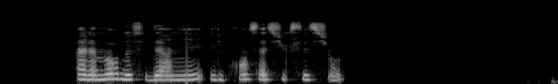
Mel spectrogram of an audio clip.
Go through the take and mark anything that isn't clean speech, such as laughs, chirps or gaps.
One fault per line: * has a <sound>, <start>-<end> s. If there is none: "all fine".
all fine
